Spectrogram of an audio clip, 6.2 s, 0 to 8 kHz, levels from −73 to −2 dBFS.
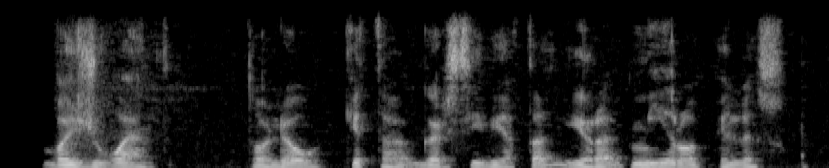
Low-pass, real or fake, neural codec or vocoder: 7.2 kHz; real; none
